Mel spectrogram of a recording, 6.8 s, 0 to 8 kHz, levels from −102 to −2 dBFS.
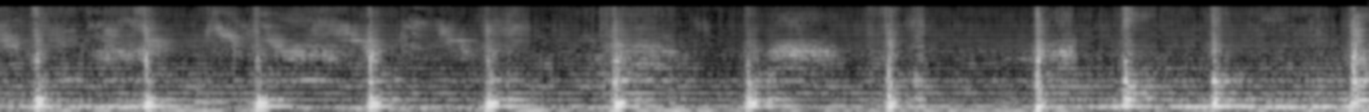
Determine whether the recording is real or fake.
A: fake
